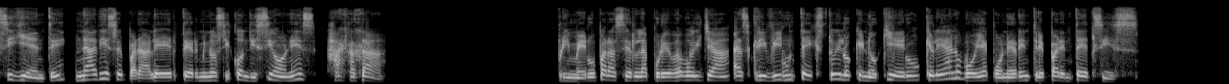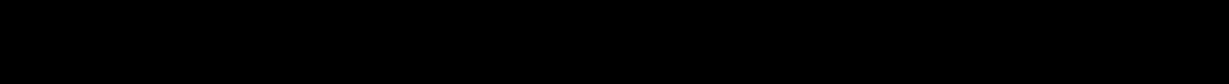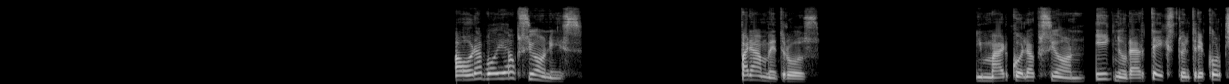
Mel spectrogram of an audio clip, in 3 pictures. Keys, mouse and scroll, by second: 3.6 click, 5.0 click, 8.3 click, 11.5-25.3 typing, 28.1 F4, 29.0 click, 30.6 click, 33.1 click, 35.7 click.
